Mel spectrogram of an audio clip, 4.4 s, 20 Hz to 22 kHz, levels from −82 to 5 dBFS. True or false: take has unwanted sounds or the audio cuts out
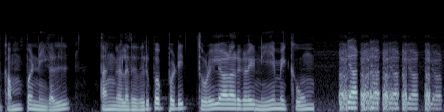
true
